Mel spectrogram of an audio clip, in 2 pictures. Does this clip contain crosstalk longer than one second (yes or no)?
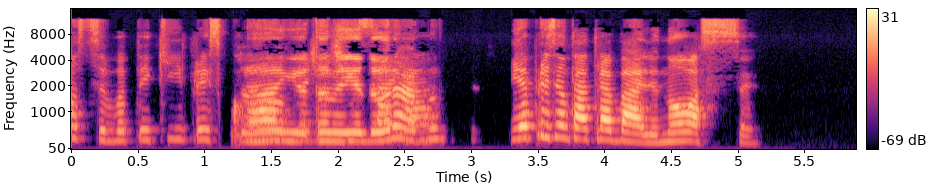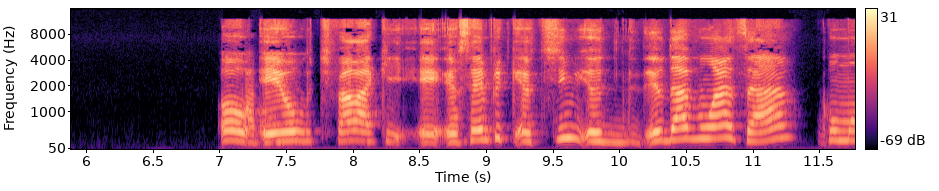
yes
